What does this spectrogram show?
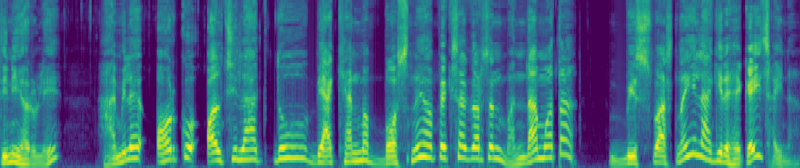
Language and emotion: Nepali, disgusted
